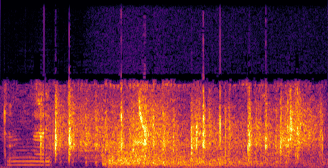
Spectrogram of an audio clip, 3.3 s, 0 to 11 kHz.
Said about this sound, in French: Le 8 juin 1972, à Bang, les Américains lâchent leur bombe au napalm. La famille de Kim euh, s'est réfugiée dans la pagode. À 3 heures de l'après-midi, une bombe touche la pagode.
